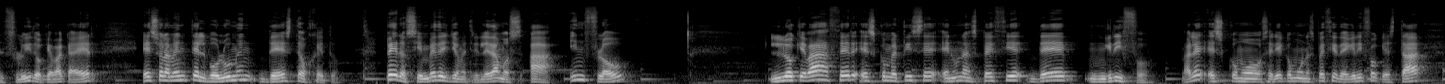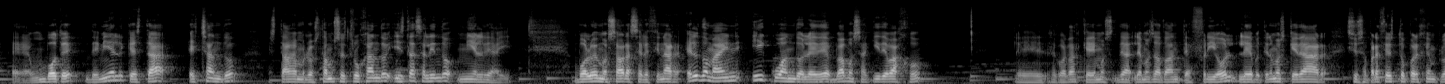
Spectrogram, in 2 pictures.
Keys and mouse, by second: 4.5-6.5 drag, 21.0 right click.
